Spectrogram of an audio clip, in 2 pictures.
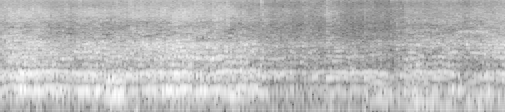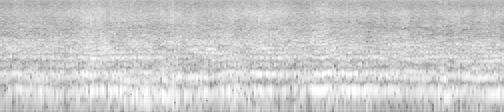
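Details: Honey bee buzzing as a continuous swarm-like drone that dips briefly near the middle, then returns stronger and steady to the end.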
